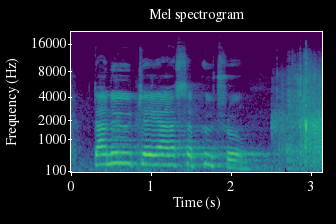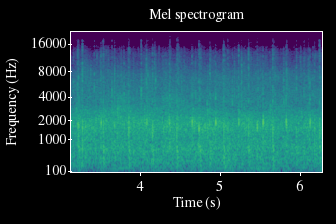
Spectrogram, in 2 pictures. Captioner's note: audience applauding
